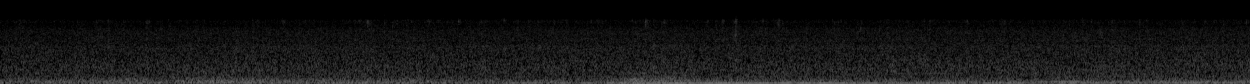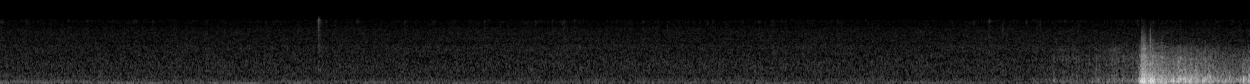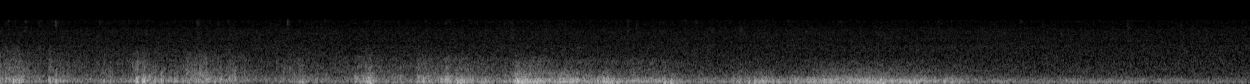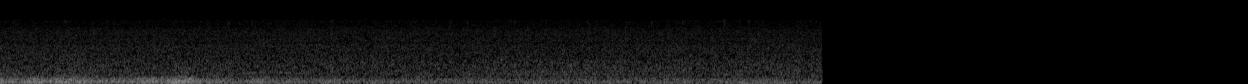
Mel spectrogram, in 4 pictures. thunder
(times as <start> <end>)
6.1 8.0, 23.0 40.9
